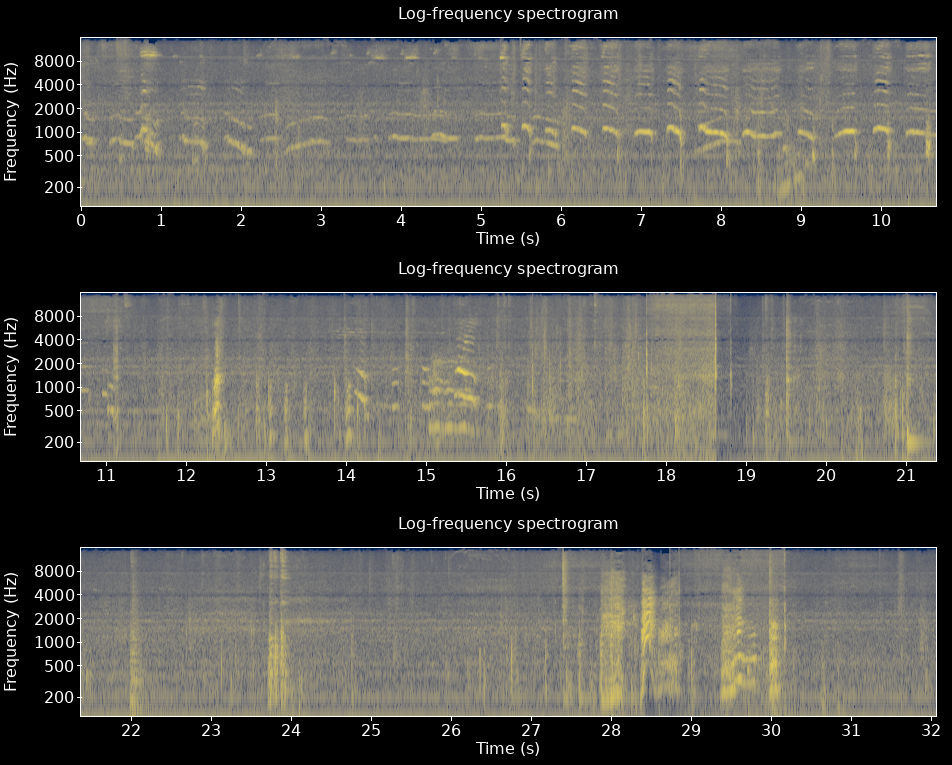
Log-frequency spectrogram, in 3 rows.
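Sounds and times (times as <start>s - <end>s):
puppies whimpering and yipping: 0.0s - 11.4s, 12.9s - 17.0s, 29.4s - 30.2s.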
